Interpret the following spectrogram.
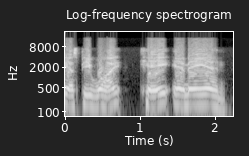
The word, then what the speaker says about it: Spykman: During World War II, the Yale geopolitical scholar Nicholas Spykman, surname spelled like spy, S-P-Y-K-M-A-N, Spykman pointed out that the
